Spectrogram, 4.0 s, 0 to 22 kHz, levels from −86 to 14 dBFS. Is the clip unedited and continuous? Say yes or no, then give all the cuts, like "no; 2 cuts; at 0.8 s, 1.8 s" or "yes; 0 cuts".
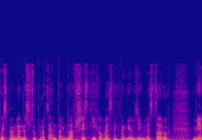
no; 1 cut; at 1.3 s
